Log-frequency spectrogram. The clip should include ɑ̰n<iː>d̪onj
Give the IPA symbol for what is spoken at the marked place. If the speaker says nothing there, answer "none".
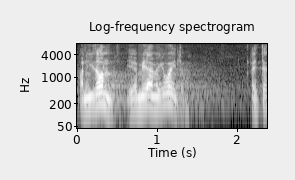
iː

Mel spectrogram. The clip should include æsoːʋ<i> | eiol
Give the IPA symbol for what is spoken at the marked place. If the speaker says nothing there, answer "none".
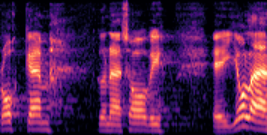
i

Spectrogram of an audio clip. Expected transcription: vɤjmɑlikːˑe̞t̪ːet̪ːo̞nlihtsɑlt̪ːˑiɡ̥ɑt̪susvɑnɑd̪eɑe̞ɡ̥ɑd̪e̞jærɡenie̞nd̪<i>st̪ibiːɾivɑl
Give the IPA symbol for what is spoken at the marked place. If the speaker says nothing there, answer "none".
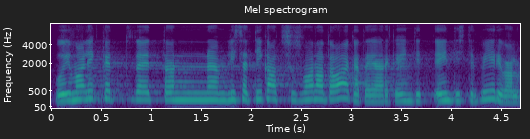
i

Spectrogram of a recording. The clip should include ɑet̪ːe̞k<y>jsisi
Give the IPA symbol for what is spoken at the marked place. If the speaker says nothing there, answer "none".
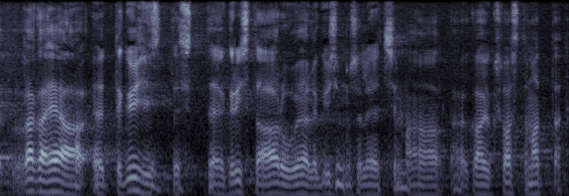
y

